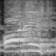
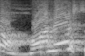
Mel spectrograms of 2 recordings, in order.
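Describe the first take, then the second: First: ऑनेस्ट starting straight on the vowel; silent H. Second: हॉनेस्ट with the H sounded; mispronounced H. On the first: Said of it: "इसे ऑनेस्ट पढ़ते हैं". (ऑनेस्ट में 'ह' मौन, स्वर से शुरू) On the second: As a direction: say हॉनेस्ट with an audible h at the start. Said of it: "तो इसे हॉनेस्ट नहीं पढ़ेंगे". (हॉनेस्ट में 'ह' बोलकर गलत उच्चारण) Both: Shown as a demonstration.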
